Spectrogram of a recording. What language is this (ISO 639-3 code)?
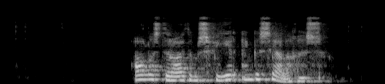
fry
